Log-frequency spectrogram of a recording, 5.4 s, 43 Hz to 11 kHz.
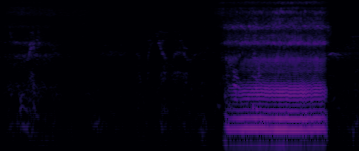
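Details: St. Bernard sleeping on the couch: quiet room, then one loud, deep, buzzing snore about 1.5 seconds long; heavy snoring.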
